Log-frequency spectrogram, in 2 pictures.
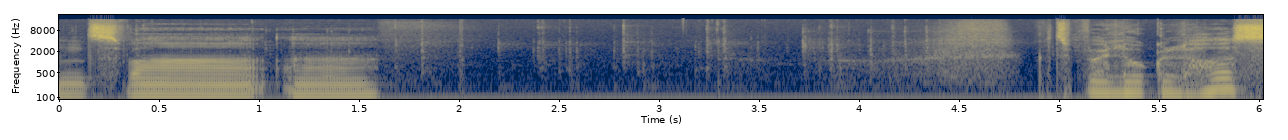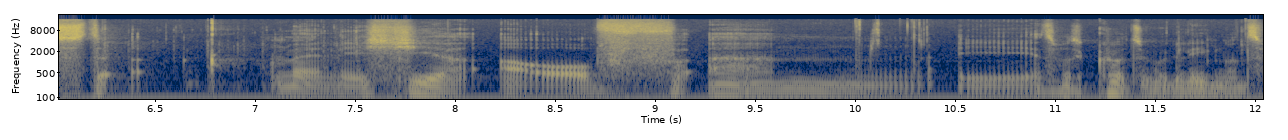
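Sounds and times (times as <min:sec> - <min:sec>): computer keyboard typing: 0:01.4 - 0:04.5.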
